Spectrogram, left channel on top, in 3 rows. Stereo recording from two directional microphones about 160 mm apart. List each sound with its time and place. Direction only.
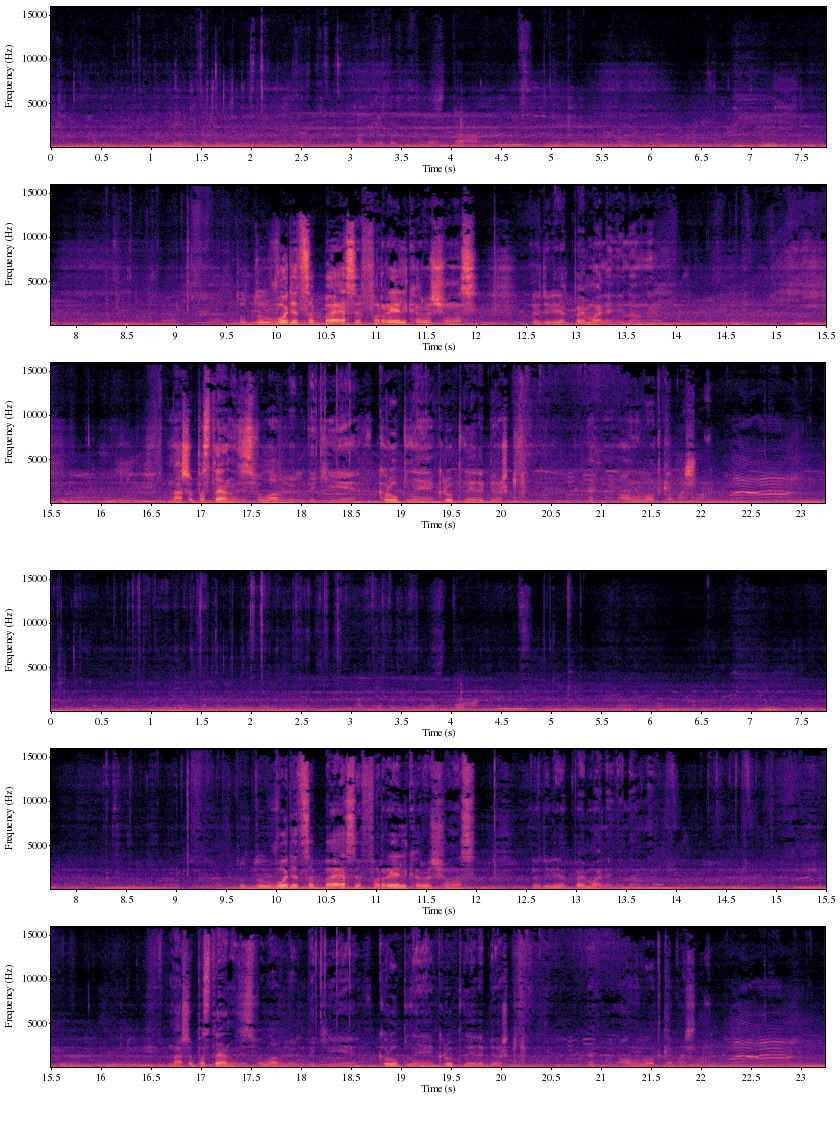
9.6 s speech: 25° right (ahead or behind)
12.5 s speech: 15° right (ahead or behind)
16.7 s speech: 15° right (ahead or behind)
21.2 s speech: 15° right (ahead or behind)
22.3 s oink: 30° left (ahead or behind)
